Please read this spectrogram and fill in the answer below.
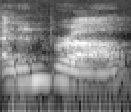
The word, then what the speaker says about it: Edinburgh: And it's pronounced Edinburgh, which I learned.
